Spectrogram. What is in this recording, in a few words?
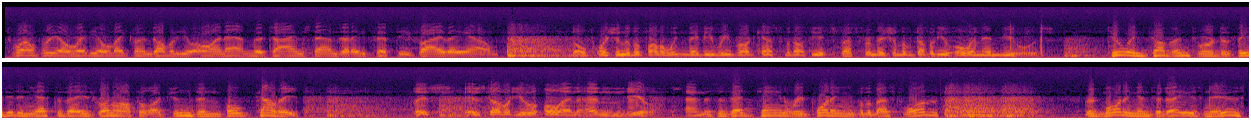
News Intro; WONN; 1962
